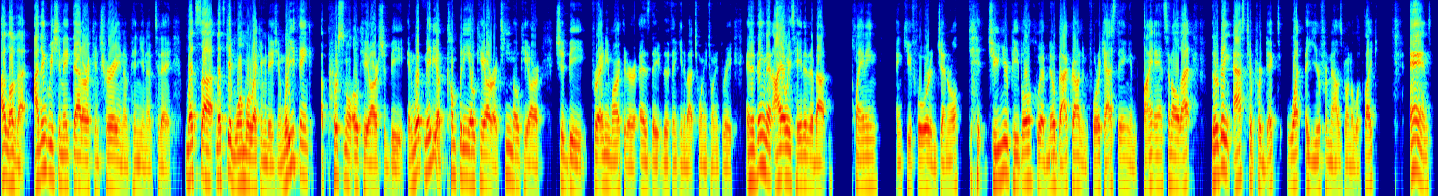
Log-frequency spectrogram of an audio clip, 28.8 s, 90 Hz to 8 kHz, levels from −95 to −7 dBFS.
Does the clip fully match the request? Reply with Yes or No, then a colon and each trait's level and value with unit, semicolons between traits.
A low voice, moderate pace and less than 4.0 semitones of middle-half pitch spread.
No: low, 110 Hz; average, 195 wpm; average, 4.5 semitones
